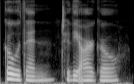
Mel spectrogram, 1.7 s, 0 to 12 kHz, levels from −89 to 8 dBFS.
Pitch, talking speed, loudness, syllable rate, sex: 175 Hz, 180 wpm, -18 LUFS, 4.3 syllables/s, female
